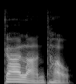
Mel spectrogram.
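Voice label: "芥蘭頭", Cantonese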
